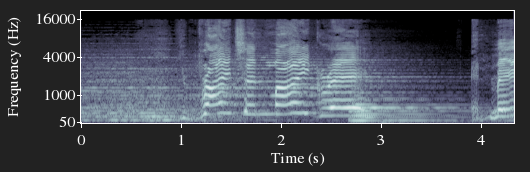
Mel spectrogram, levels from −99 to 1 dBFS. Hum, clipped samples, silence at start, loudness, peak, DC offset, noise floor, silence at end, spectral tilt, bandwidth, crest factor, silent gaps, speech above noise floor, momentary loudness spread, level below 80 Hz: none; under 0.1%; 0 s; -15 LUFS; 0 dBFS; under 0.1%; -40 dBFS; 0 s; -2.5 dB/octave; 16.5 kHz; 16 dB; none; 25 dB; 21 LU; -54 dBFS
